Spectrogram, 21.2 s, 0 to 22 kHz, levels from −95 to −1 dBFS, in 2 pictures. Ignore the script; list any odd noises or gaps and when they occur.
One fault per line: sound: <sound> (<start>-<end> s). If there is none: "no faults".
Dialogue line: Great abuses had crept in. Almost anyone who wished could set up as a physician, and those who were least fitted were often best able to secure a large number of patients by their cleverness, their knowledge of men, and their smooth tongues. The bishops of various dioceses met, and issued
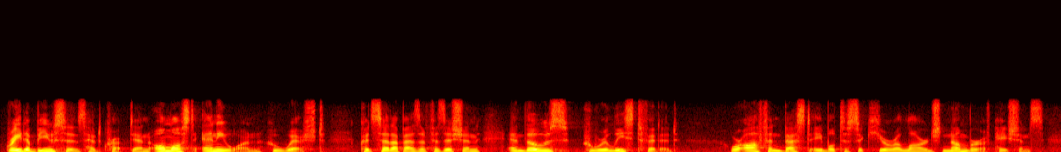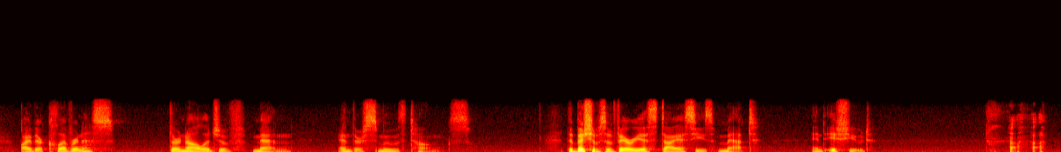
sound: laugh (20.4-21.1 s)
